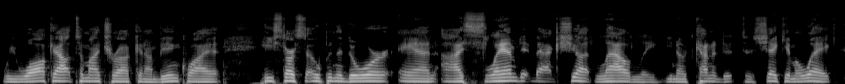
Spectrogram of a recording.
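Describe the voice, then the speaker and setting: A man's voice: medium pitch, steady tone, normal speed, dry recording, studio quality. A man hosting his own coaching channel, telling a motivational story in a conversational way and often restarting his phrases. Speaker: host of a men's coaching program.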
